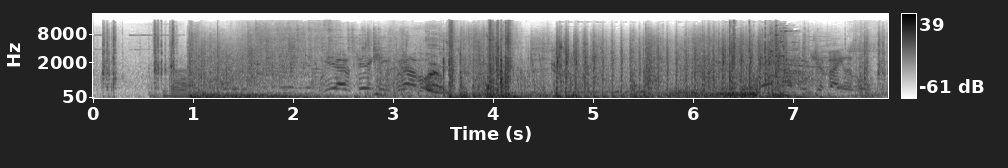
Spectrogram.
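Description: Rapid gunfire bursts from an automatic rifle.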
